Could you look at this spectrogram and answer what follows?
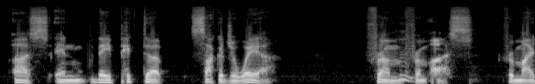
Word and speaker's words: Sacagawea: expedition came through us and they picked up sacajawea from from us from my tribes and uh but her name is not pronounced sacagawea it's pronounced sagawiya it's actually one of my native tongue words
